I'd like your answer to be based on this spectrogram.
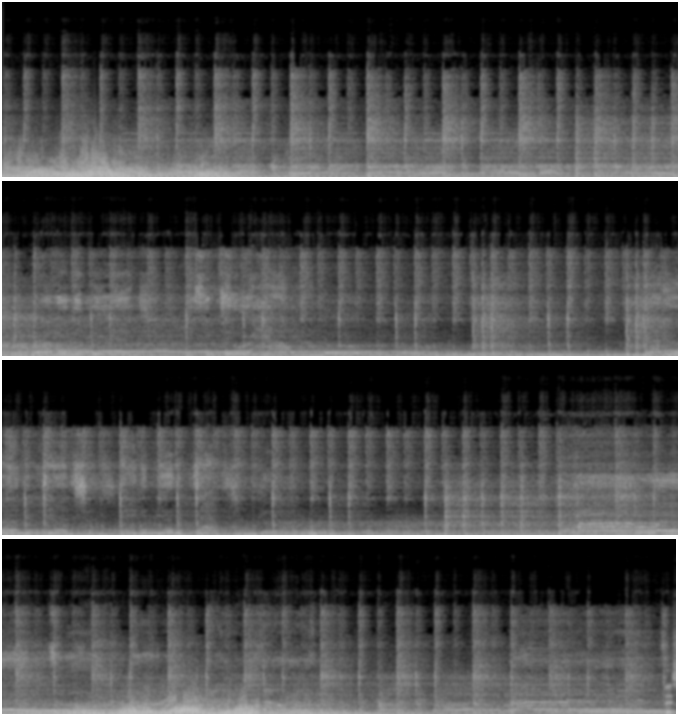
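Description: Radial-engine airshow plane trailing smoke at Beverly Regional Airport, its propeller tips going supersonic, giving a loud, sustained rasping drone that swells near the start and again around twenty seconds as it passes close.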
